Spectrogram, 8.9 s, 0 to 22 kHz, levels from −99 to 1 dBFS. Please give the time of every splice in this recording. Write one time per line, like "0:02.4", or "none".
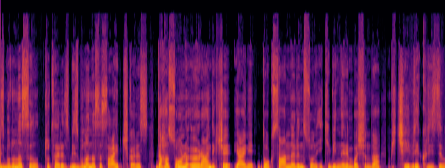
0:03.0
0:07.7

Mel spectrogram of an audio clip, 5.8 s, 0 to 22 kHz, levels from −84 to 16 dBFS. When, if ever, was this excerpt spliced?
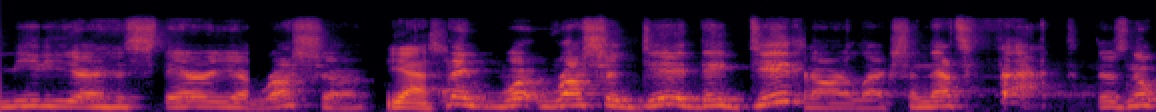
0:01.2
0:01.9
0:02.2
0:04.0

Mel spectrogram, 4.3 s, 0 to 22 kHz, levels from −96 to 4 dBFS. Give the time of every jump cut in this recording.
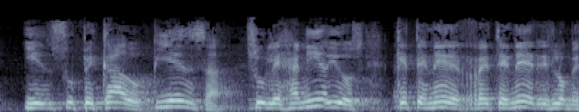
0:01.8
0:02.4
0:02.9

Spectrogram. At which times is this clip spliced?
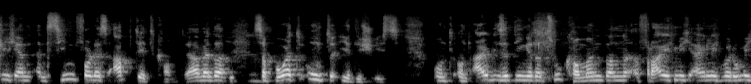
none

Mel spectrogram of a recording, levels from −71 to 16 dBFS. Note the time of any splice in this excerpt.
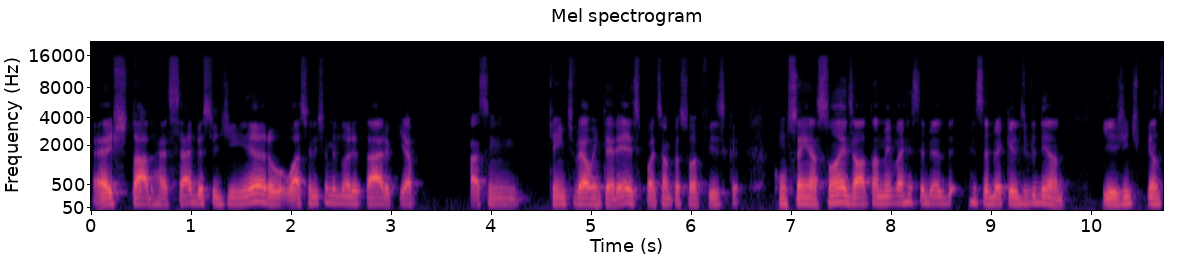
none

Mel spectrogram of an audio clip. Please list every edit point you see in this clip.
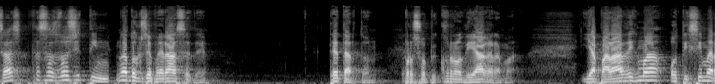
0:01.1
0:04.0
0:04.4

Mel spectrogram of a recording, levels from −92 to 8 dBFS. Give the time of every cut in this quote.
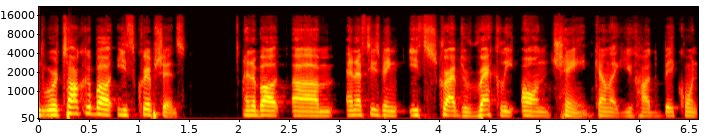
none

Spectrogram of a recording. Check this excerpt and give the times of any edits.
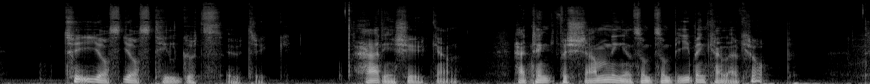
0:01.2
0:02.3
0:03.8
0:05.5
0:06.5
0:07.4

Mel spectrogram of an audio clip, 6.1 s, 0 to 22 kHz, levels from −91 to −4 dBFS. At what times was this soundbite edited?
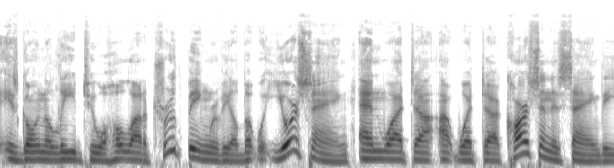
0:03.5

